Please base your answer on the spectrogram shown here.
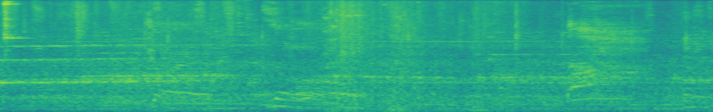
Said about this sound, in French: Ça fait longtemps que j'ai pas pris le bus, hein. Ça fait longtemps, hein.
